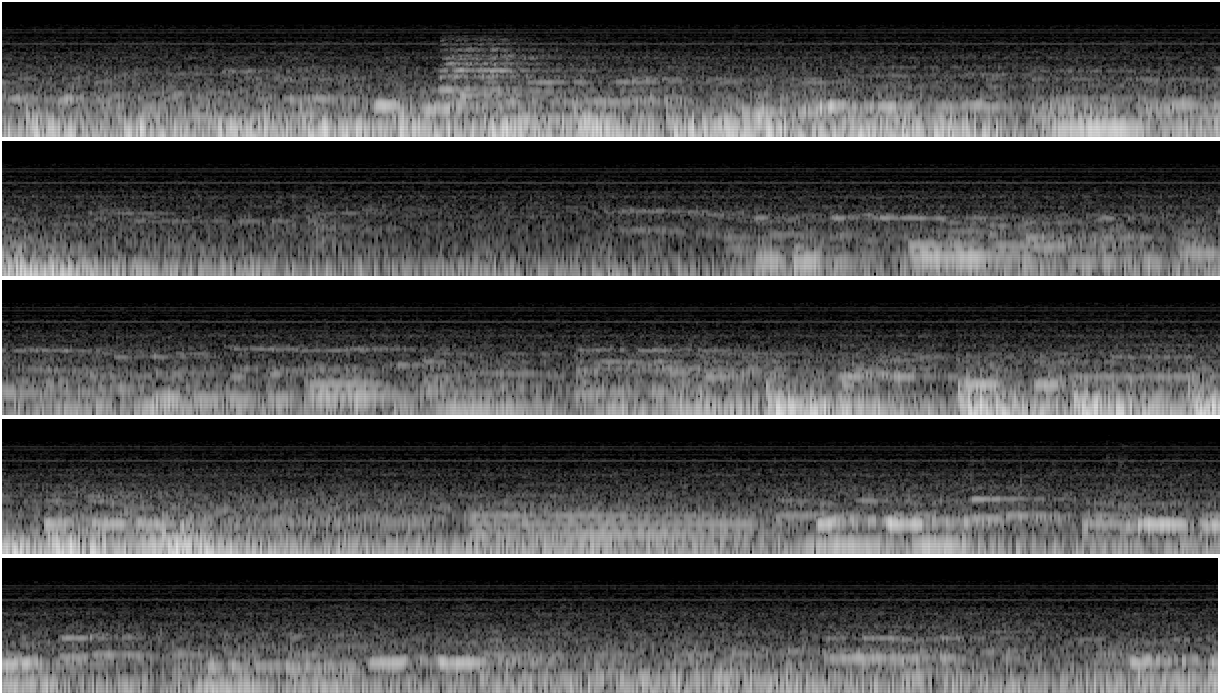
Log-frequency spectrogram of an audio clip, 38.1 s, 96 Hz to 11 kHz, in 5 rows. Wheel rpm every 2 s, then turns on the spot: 0, 0, 0, 0, 0, 0, 0, 0, 0, 0, 0, 0, 0, 0, 0, 0, 0, 0, 0.
none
